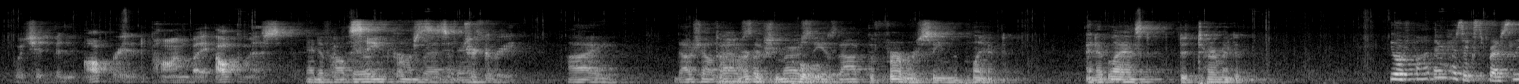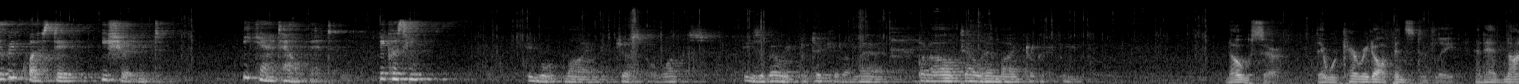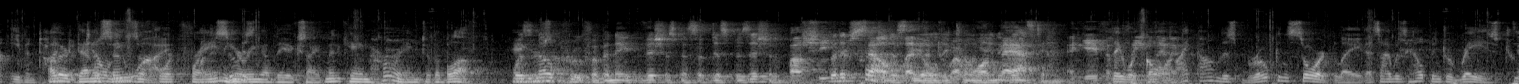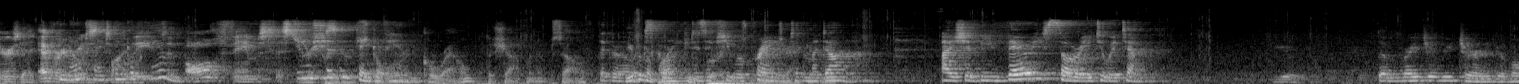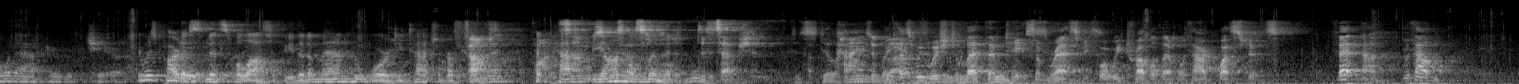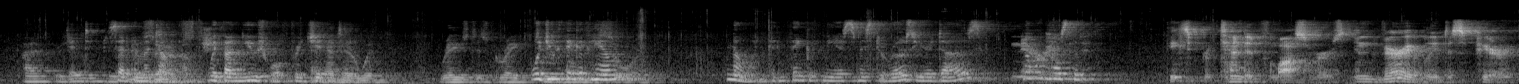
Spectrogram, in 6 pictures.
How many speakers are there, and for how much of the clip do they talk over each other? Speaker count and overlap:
nine, about 34%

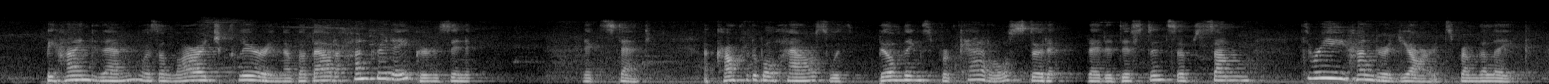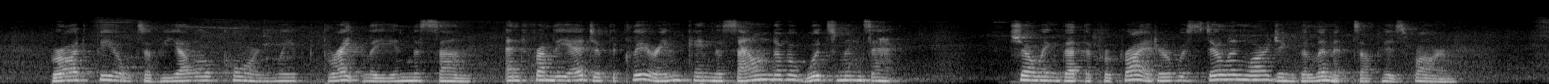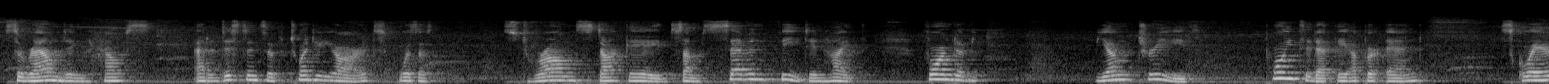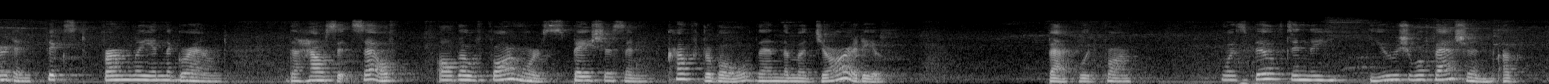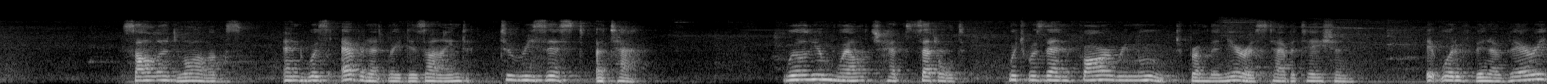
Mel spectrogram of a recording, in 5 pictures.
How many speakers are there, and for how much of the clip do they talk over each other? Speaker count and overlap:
one, no overlap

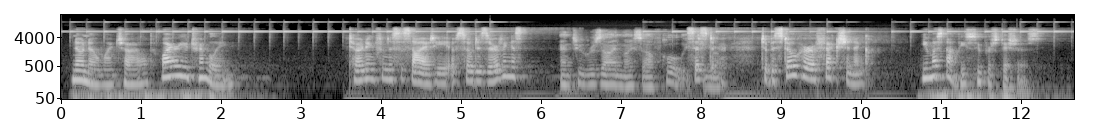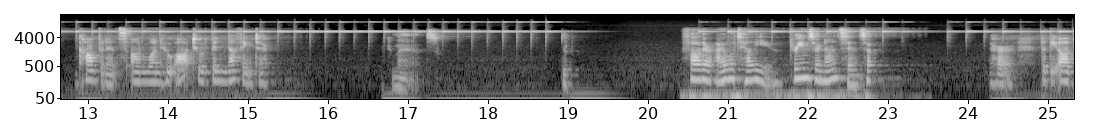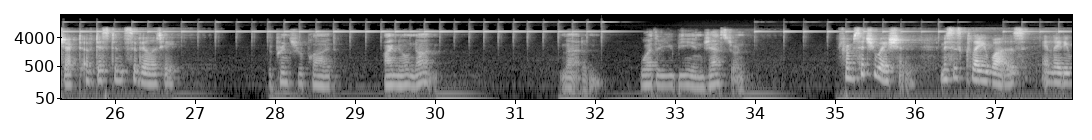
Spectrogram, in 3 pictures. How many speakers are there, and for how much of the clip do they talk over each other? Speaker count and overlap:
three, about 1%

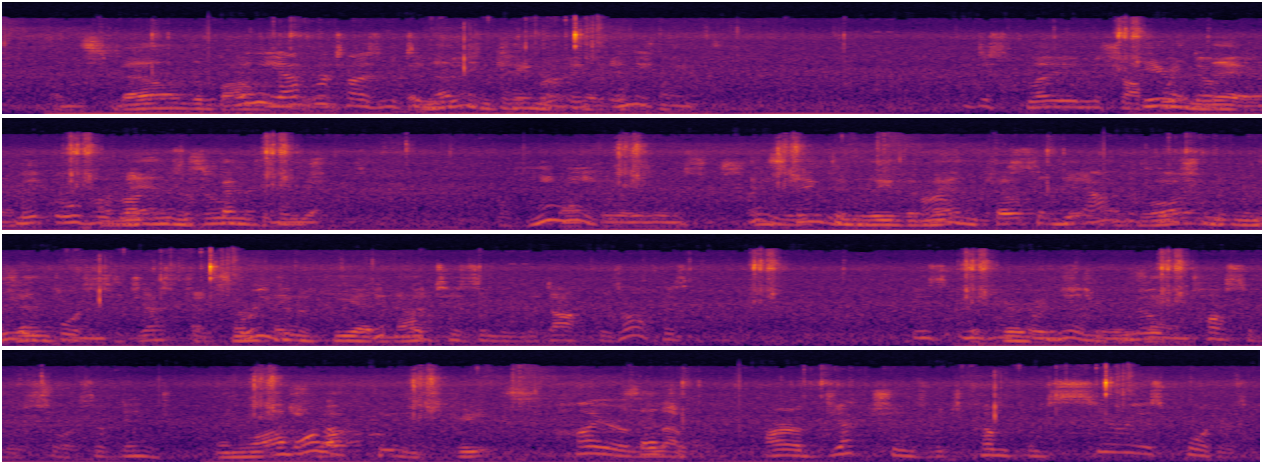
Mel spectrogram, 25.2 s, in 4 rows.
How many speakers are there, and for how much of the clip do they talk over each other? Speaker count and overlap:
two, about 50%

